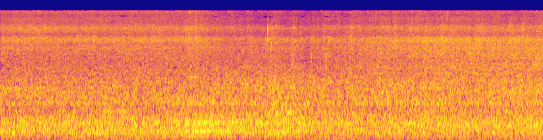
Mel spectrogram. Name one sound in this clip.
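Chickpeas tumble into a pan of sauce with a soft splatter.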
